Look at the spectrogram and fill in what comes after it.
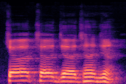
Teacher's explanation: यहाँ स तालव्य सकार और च वर्ग का उच्चारण स्थान तालु है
